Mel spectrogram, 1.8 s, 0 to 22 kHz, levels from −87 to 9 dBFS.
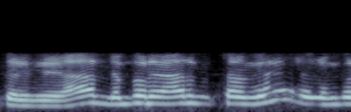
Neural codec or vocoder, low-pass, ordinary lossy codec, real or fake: codec, 24 kHz, 3.1 kbps, DualCodec; 3.6 kHz; none; fake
